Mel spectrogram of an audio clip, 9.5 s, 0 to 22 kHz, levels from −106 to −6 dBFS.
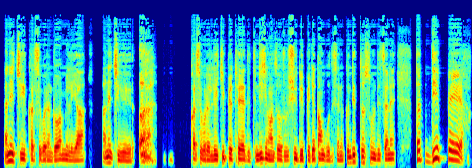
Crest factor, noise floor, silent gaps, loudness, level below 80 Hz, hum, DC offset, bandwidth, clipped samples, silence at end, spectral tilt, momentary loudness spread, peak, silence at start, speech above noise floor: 16 dB; -43 dBFS; none; -17 LUFS; -60 dBFS; none; under 0.1%; 15 kHz; under 0.1%; 0.1 s; -5.5 dB/octave; 6 LU; -2 dBFS; 0.1 s; 26 dB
